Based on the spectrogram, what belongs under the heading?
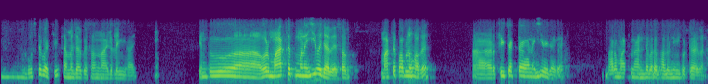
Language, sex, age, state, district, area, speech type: Bengali, male, 18-30, West Bengal, Malda, rural, conversation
